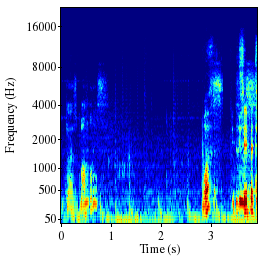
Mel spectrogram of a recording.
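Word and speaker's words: Bumbliss: Super Tetris 2 plus Bumblies. What? It feels Super so Tetris good. 2 plus Bumbless? Bumblies, yeah, like bump and then less, which is spelled LISS.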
